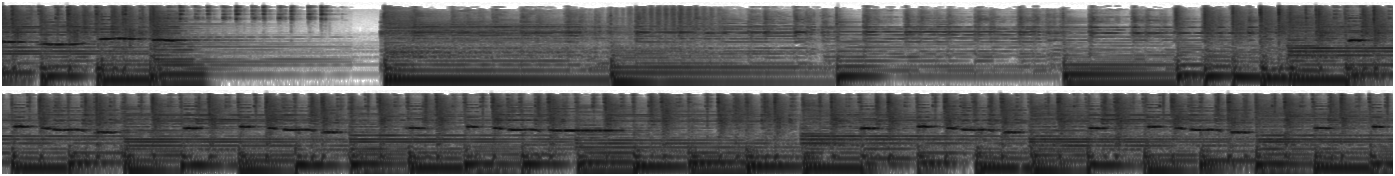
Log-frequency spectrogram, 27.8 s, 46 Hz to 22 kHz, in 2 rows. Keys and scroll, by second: 20.5 y.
